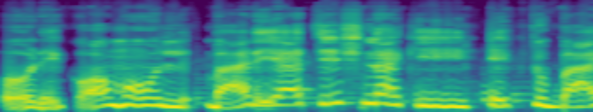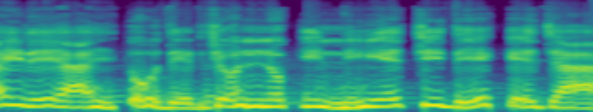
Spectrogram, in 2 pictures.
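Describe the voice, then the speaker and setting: A woman's voice: on the high side, expressive, normal speed, faint music behind. A woman voicing a kindly old village granny in a cartoon, affectionate and neighbourly. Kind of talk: Bengali cartoon voice acting.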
